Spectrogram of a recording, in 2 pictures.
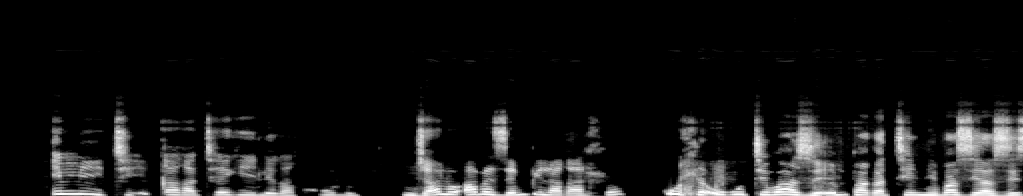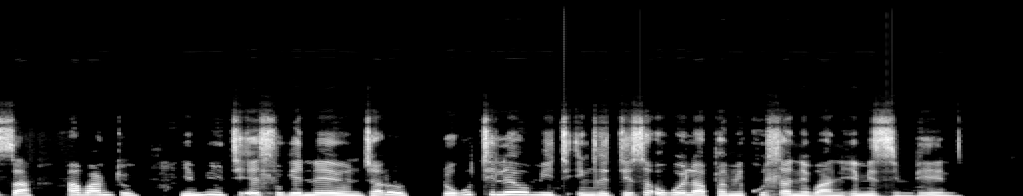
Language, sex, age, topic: North Ndebele, female, 36-49, health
